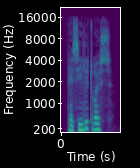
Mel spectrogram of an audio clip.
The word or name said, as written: persilledrys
